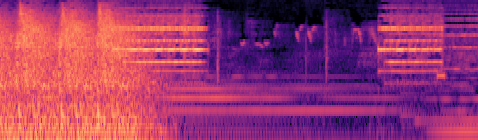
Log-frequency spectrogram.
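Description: A telephone rings with a bright electronic tone in a horror film scene, repeated ringing bursts that pause and then start again, loud and close.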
